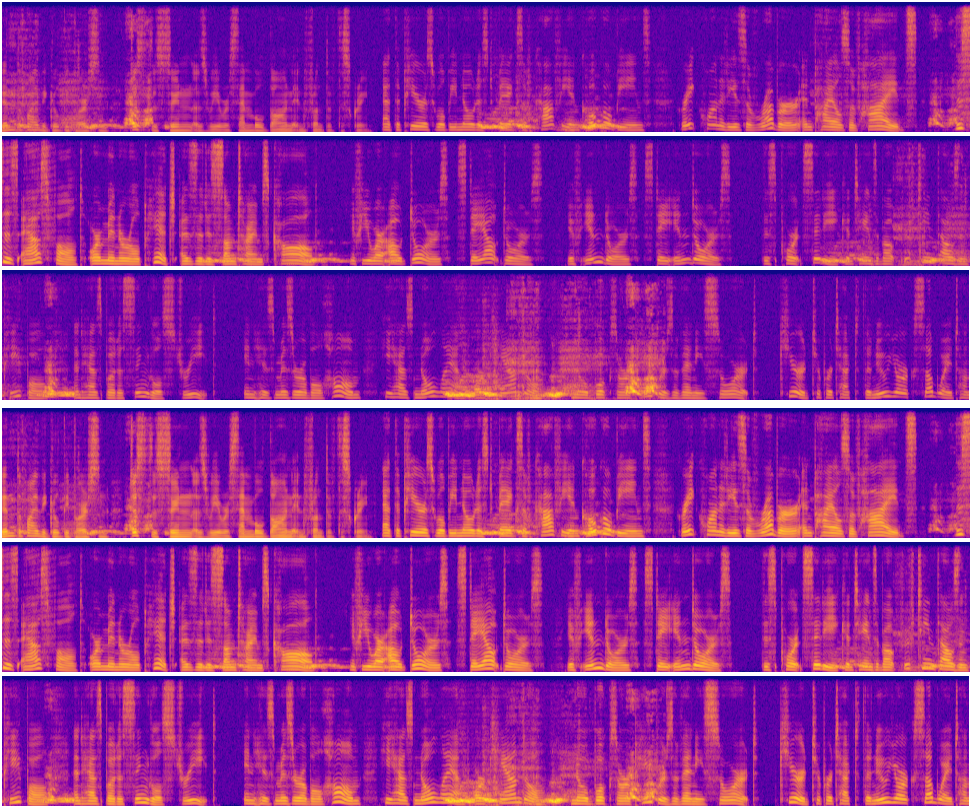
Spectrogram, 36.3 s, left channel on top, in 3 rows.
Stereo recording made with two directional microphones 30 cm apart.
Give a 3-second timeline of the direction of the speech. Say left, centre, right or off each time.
right, right, right, right, centre, right, right, right, right, right, right, right.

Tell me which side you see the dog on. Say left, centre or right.
left.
